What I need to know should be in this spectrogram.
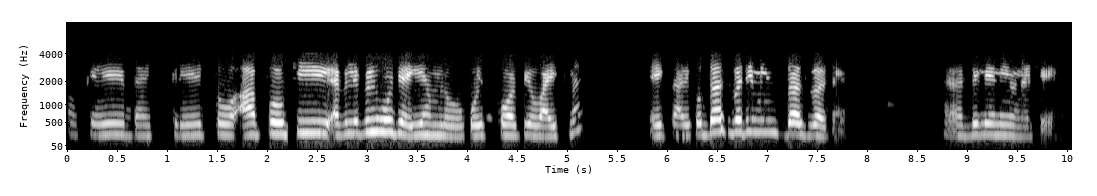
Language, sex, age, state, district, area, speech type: Urdu, female, 18-30, Uttar Pradesh, Aligarh, urban, conversation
